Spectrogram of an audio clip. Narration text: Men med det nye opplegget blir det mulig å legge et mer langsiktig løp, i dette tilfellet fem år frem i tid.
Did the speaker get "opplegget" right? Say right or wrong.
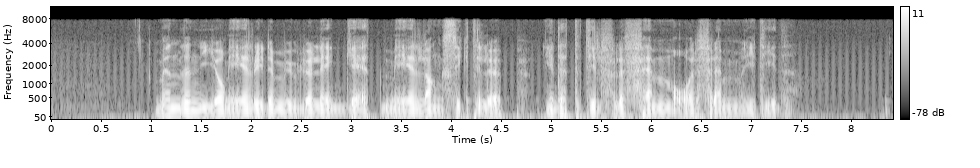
wrong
